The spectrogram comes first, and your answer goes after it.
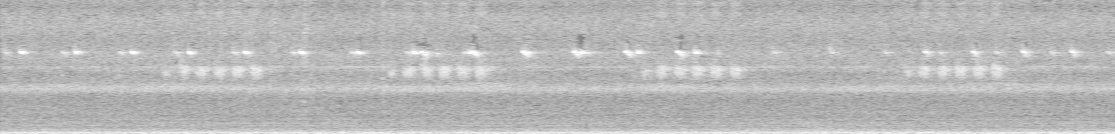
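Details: Male cricket calling a female to mate: faint, high, pulsed chirps in short bursts, repeated every second or so, over a steady low hum.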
